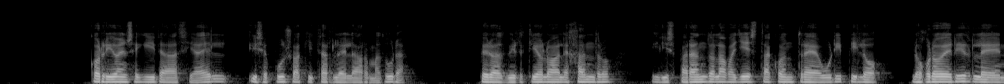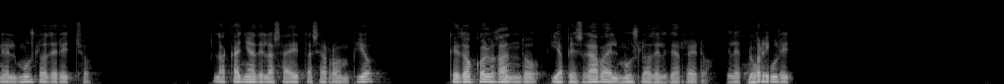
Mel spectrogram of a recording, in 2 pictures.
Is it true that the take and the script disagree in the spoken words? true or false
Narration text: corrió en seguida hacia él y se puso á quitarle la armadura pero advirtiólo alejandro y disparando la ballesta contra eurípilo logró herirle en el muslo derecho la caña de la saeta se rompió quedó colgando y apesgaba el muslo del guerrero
true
